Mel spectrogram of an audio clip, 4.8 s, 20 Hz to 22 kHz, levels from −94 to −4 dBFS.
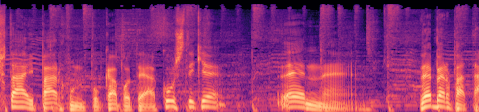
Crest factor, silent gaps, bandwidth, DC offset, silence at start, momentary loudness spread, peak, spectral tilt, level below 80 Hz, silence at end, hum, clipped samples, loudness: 16 dB; none; 19.5 kHz; under 0.1%; 0 s; 16 LU; 0 dBFS; -5.5 dB/octave; -38 dBFS; 0 s; none; under 0.1%; -17 LUFS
